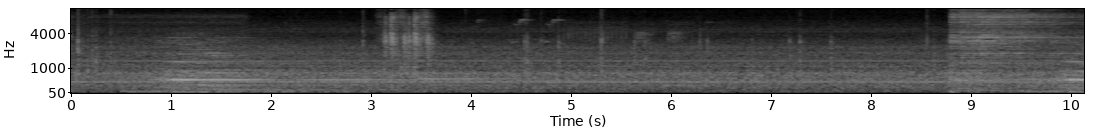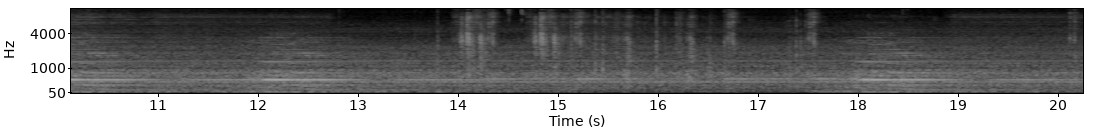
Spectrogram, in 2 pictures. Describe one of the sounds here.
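A video game plays short, bright menu chimes.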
